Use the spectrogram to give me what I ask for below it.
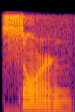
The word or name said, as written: Zorn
